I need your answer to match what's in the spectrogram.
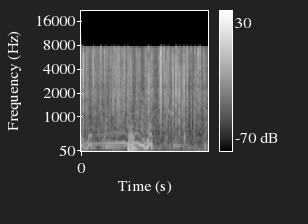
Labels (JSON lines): {"label": "biophony, cascading saw", "recorder": "SoundTrap 600 or HydroMoth"}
